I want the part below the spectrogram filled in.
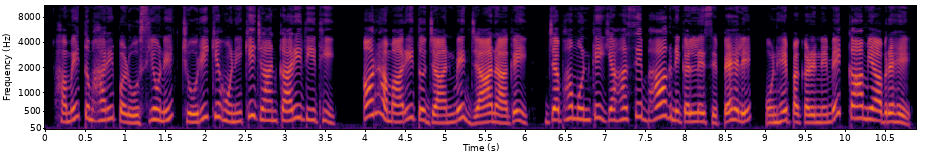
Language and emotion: Hindi, happy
